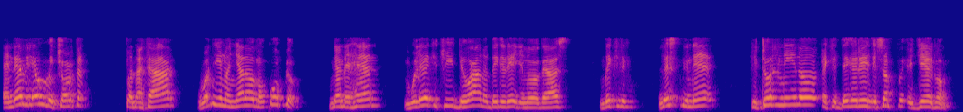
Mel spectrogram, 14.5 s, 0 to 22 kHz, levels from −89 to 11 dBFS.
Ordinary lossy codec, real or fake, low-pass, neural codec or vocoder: none; fake; 5.4 kHz; codec, 24 kHz, 1 kbps, SNAC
